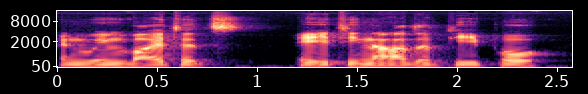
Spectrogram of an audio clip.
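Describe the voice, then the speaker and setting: Over a very clean recording with a silent background, a man has a fairly low pitch and a bright, sharp tone. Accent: Slovenian. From Slovenia. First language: Slovenian. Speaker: painter. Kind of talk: interview conversation. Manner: halting.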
